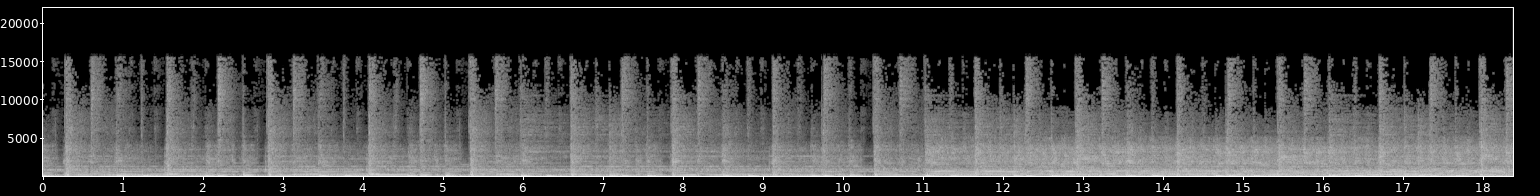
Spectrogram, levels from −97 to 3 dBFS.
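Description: No technical faults can be heard anywhere in the audio.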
